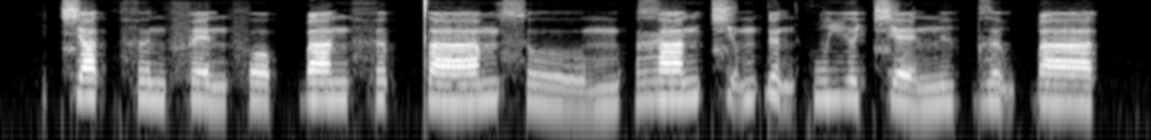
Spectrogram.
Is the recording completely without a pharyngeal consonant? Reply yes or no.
yes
